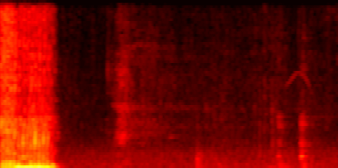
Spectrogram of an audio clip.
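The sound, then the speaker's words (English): A person makes one loud, buzzy lip-trill "brrr" lasting about half a second, the kind of call used to stop a horse, followed by near silence with a few faint rustles. “Is there any other alternative, any of the Ukrainian way of stopping a horse?”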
